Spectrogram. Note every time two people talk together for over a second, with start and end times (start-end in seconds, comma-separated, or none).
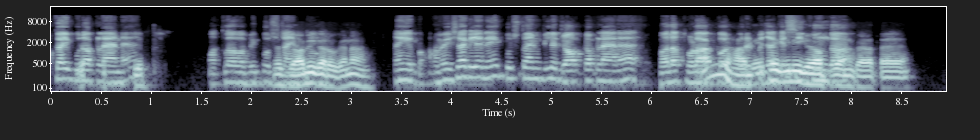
6.5-7.9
